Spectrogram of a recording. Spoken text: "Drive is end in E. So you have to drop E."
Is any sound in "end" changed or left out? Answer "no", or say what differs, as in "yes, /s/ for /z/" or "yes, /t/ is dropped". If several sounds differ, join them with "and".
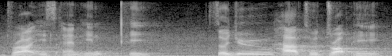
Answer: yes, /d/ is dropped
